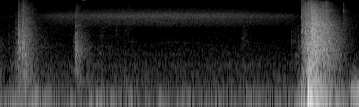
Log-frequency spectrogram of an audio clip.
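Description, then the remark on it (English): A door is pulled shut, ending in a loud thud after a couple of lighter knocks and a long, thin high-pitched hiss or squeak while it moves. “Let's lock this door.”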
